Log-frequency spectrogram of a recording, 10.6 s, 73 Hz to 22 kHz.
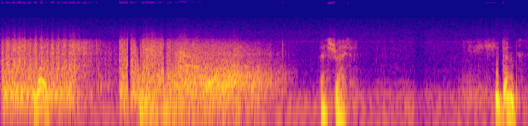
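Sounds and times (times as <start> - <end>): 
grenade explosion in combat: 0.0 - 5.9
speech: 0.7 - 1.3, 6.5 - 7.1, 9.9 - 10.5.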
